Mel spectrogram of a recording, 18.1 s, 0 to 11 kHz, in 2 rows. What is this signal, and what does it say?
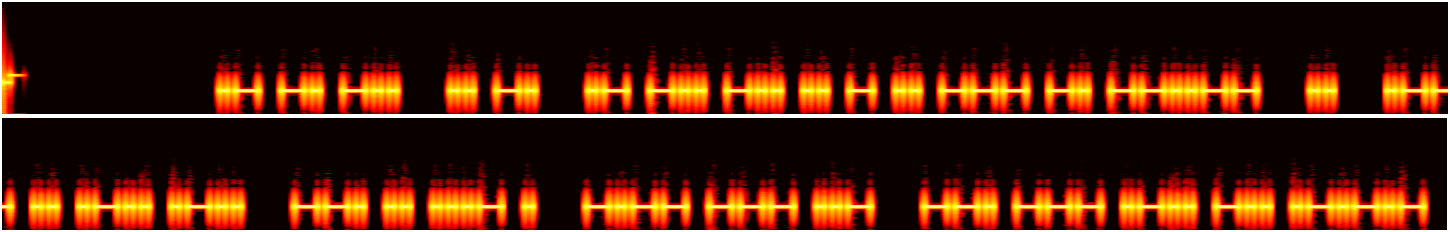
Morse code, heard as a keyed tone, about 25 wpm, 700 Hz. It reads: AND IN ADDITION, I WILL GIVE YOU GOLD.
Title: Sentences from Top 1000 Words - Review Part 6 - 25wpm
